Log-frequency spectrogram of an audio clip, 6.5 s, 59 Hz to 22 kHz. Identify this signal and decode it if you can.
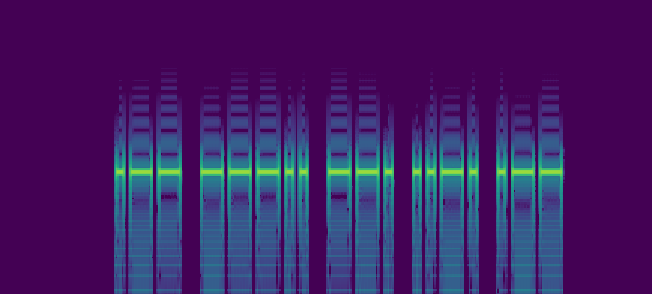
Morse code, heard as a keyed tone, about 17 wpm, 700 Hz. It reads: W8GFW
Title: USA Call Signs - 5 Characters - 4x Character Spacing - 17wpm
